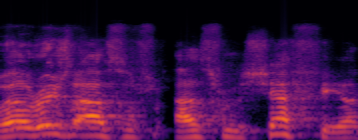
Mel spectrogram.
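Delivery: inconsistent put-on English accent. Retelling claiming to be from sheffield: retelling a slipping fake english accent. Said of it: "I kept losing my, my thing, like, my accent".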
